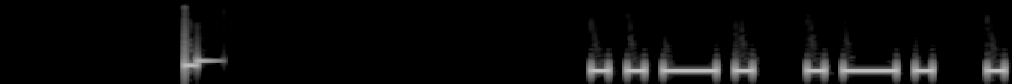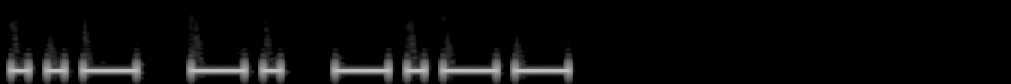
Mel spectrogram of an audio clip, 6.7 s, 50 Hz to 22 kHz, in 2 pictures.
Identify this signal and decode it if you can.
Morse code, heard as a keyed tone, about 20 wpm, 700 Hz. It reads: FRVNY
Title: Code Groups - 5 Letters - 20wpm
